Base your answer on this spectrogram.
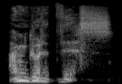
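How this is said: It is said in a strong, commanding, regal tone. "It was like the tone of a king and a warlord"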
